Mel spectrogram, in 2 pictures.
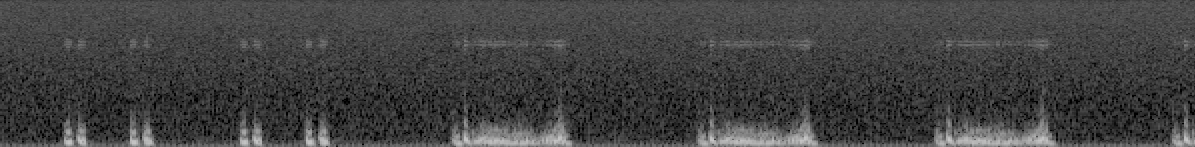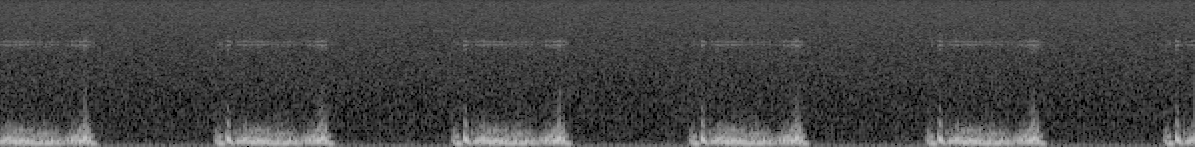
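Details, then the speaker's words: Mitral stenosis: loud first heart sound, early-diastolic opening snap and low diastolic rumble with presystolic accentuation building into a loud, snapping first sound. "estenosis mitral con arrastre pre sistólica primer ruido fuerte chasquido proto diastólica y retumbó diastólica"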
